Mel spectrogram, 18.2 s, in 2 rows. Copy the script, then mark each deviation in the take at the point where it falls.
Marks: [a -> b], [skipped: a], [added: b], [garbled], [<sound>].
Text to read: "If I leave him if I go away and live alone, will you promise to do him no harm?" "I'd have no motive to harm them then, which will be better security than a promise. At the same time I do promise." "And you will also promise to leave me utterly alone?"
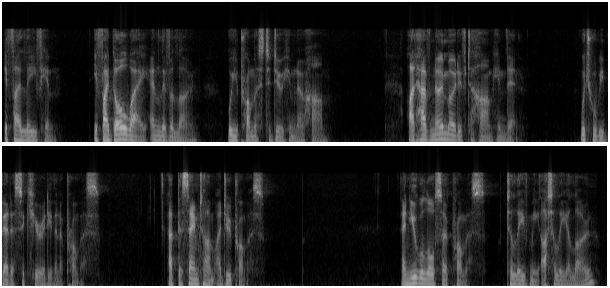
"If I leave him if I go away and live alone, will you promise to do him no harm?" "I'd have no motive to harm [them -> him] then, which will be better security than a promise. At the same time I do promise." "And you will also promise to leave me utterly alone?"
